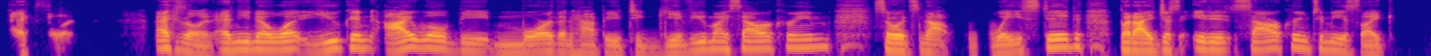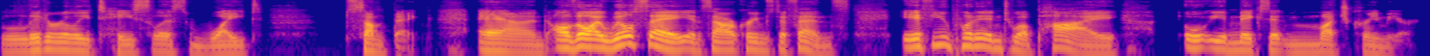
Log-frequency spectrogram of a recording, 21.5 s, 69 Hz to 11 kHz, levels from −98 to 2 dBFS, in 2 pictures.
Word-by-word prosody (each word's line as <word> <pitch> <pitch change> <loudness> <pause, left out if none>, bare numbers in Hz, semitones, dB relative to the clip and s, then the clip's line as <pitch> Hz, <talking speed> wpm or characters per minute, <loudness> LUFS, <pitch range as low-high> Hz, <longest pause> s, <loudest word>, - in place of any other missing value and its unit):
Excellent, - - -9 0.6
excellent, 125 -12 -1
and 120 +1 -2
you 130 - -3
know 130 -1 +1
what, 135 0 +1
you 120 +8 -4
can 150 -1 -2
I 115 +6 +6
will 150 -2 0
be 110 -2 -10
more 100 +3 -2
than 105 -2 -6
happy 95 -1 -8
to 95 - -12
give 95 +5 -10
you 125 +2 -5
my 135 0 -4
sour 140 +2 -1
cream, 155 +2 -7 0.3
so 120 - +3
it's 115 - 0
not 105 -3 -1
w 85 - -19
wasted, 155 - -2 0.2
but 125 - +3
I 115 -1 +7
just, 120 +1 -6
it 135 -3 -3
is 125 -1 -5
sour 135 +2 -1
cream 150 0 -7
to 135 - -8
me 125 -3 -6
is 100 -2 -9
like 90 -3 -5 0.3
literally 120 +2 -2
tasteless, 100 0 -7
white 90 0 -6 0.6
something, - - -1 0.5
and 105 -5 +1
although 150 +3 +10
I 165 - +11
will 180 +9 +6
say 160 - +6
in 120 - -4
sour 125 +3 +3
cream's 125 -5 -6
defense, 90 -2 -4 0.4
if 165 +4 +2
you 195 0 -4
put 180 +1 -1
it 175 - +1
into 140 -4 -3
a - - 0
pie, 90 -1 +1 0.5
ooh 150 0 0
it 135 -3 -3
makes 120 0 -3
it 115 -2 -2
much 100 +1 -4
creamier. 85 -7 -14
120 Hz, 175 wpm, -23 LUFS, 100-145 Hz, 0.6 s, I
